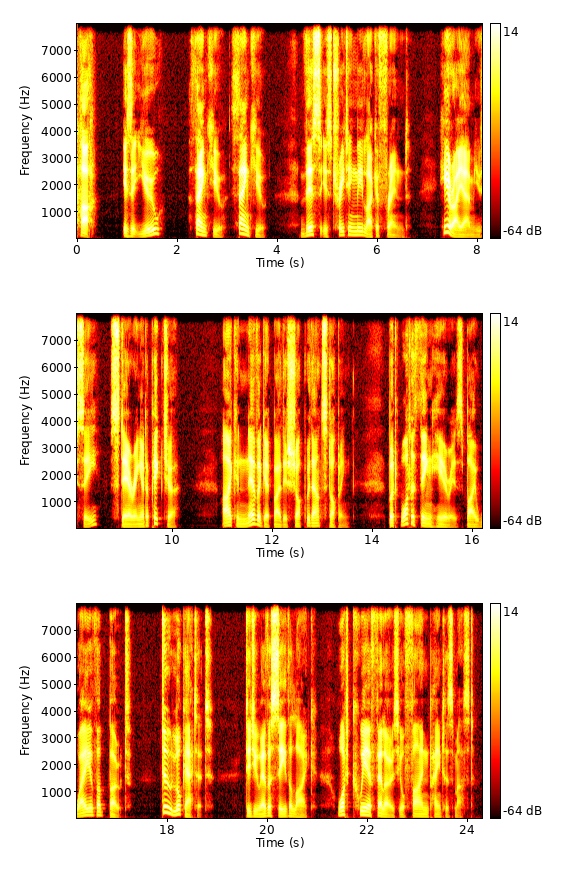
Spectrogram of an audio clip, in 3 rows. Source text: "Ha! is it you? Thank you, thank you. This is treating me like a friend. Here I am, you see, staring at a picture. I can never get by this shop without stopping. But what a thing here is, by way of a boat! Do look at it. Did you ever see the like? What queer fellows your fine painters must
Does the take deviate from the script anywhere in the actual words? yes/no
no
